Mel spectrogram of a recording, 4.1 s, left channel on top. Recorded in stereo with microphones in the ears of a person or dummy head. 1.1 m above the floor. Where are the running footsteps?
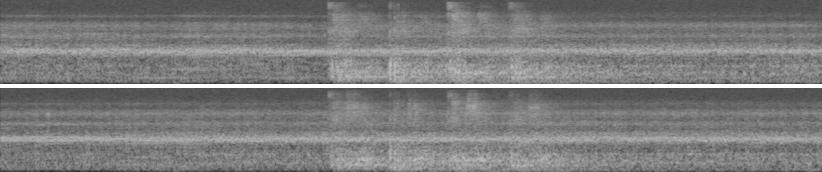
20° left (ahead or behind), 8.5 m; by 2.8 s 30° left (ahead or behind), 8 m.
